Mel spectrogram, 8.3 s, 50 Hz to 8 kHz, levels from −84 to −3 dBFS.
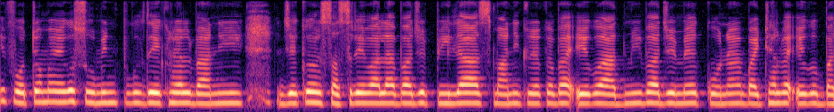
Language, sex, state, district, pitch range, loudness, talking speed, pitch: Bhojpuri, female, Uttar Pradesh, Ghazipur, 215-225 Hz, -14 LUFS, 215 wpm, 220 Hz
